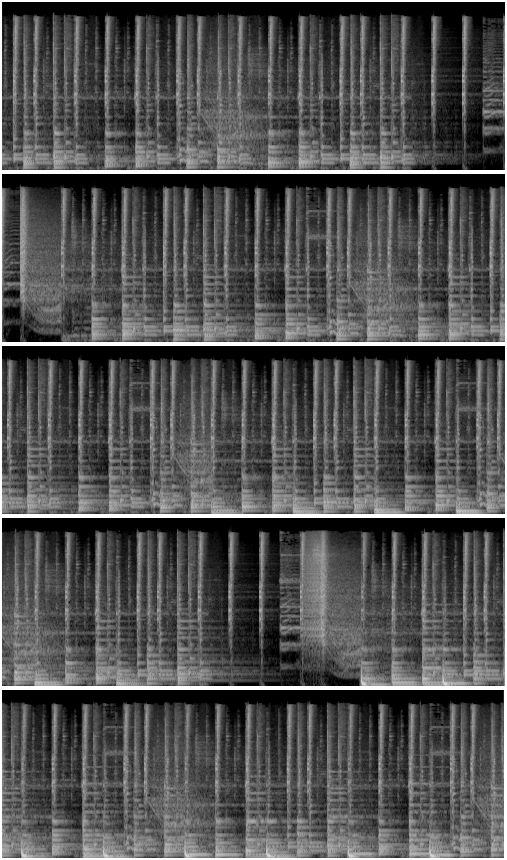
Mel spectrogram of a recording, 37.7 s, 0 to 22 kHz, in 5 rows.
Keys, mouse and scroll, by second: 1.3 click, 1.7 click, 3.2 click, 5.5 click, 6.0 click, 7.5 click, 8.9 click, 15.0 click, 15.4-17.3 drag, 18.0 click, 19.2 click, 19.8 click, 20.1 click, 35.5 click, 36.0 click, 37.1 click, 37.4 click.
